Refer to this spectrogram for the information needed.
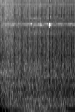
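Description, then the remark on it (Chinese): A teacher's film projector whirs and clatters steadily, with a fast, even mechanical ticking over a constant hum. It runs alone at moderate volume, with no voices. “这是你的脚步声， 是放映机”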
